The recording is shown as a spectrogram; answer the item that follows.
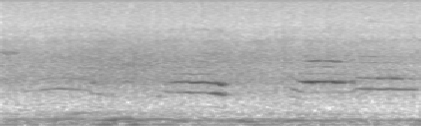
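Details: Village cats in Cambodia, recorded on a Samsung mobile phone: several short tonal meows, some slightly rising or falling, over a steady low rumble of background noise.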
